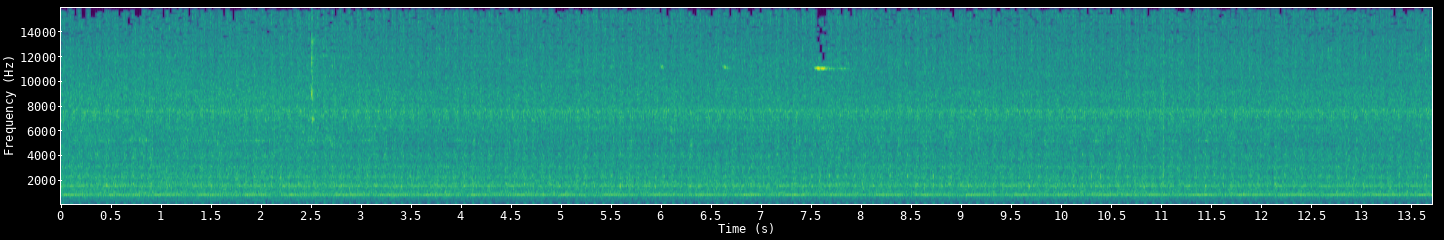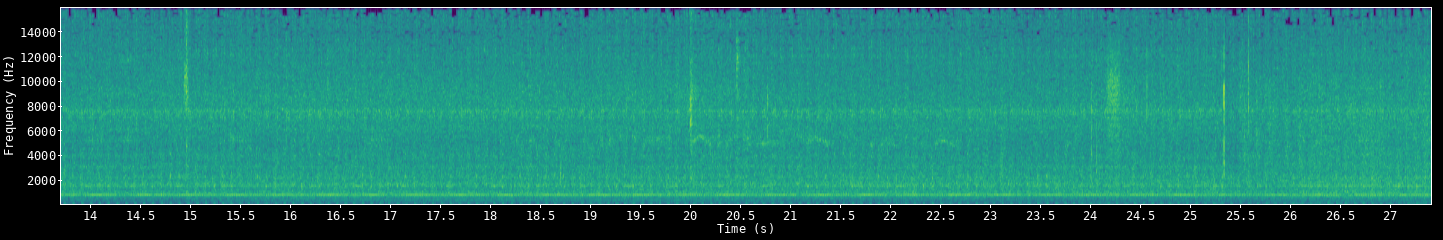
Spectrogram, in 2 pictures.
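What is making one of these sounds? A vehicle engine hums steadily nearby.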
